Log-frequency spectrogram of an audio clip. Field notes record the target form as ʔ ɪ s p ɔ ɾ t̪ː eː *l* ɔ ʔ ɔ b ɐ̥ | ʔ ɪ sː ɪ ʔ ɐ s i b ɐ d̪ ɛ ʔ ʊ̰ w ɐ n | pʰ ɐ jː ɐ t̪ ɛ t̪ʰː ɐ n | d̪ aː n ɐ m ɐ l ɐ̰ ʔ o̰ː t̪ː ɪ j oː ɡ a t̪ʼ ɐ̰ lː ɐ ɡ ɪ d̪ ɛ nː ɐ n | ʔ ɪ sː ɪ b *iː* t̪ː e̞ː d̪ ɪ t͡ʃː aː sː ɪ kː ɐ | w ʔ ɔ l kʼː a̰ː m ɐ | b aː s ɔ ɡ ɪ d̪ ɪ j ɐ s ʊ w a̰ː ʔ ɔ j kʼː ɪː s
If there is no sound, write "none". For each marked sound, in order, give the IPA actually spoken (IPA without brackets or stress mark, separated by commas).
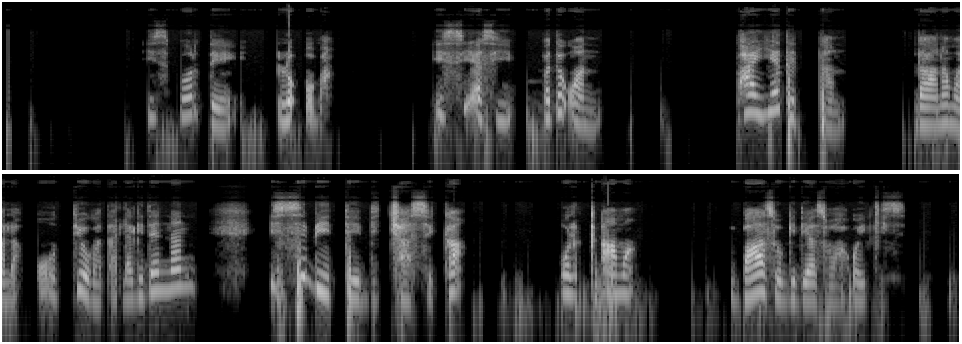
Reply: l, iː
